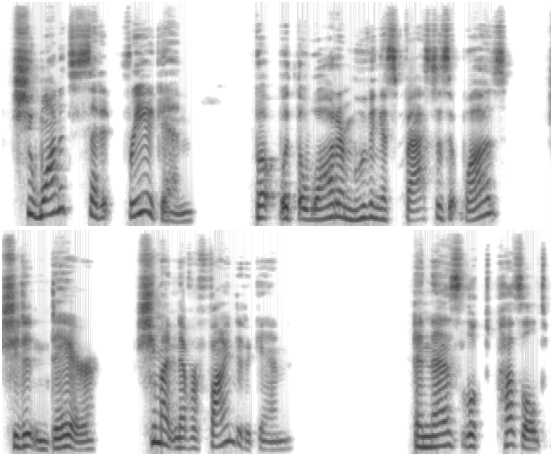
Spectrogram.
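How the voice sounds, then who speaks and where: A woman's voice: mid-range voice, a bit bright. A woman reads a children's story aloud in a mid-range voice. She narrates expressively, giving key words emphasis as the tale goes along. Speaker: story reader.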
